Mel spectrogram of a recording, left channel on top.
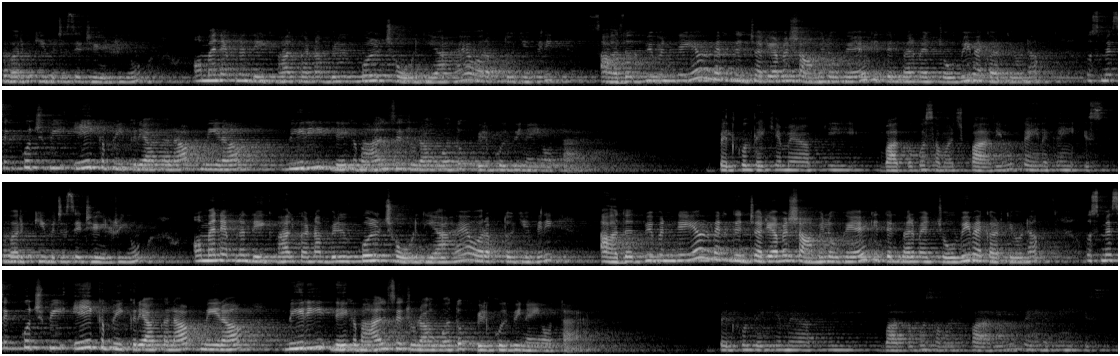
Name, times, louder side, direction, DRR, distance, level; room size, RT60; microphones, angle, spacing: voice 1, 0.0-1.4 1.9-5.5 6.0-10.4 10.8-13.6 14.0-17.0, right 4 dB, 55° right, 9 dB, 0.5 m, -26 dB
voice 2, 18.3-19.7 19.9-22.1, left 3 dB, 60° left, 10 dB, 0.4 m, -33 dB
6.4 x 5.1 x 6.6 m, 2.2 s
head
